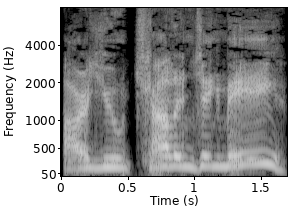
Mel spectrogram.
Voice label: Orc Male Guard NPC Pissed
